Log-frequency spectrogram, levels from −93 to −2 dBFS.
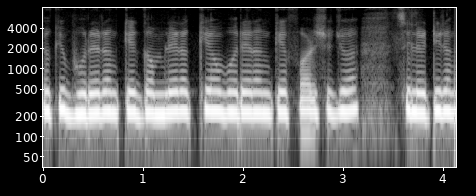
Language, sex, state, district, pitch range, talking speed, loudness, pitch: Hindi, female, Uttarakhand, Tehri Garhwal, 220-230 Hz, 215 wpm, -10 LUFS, 225 Hz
